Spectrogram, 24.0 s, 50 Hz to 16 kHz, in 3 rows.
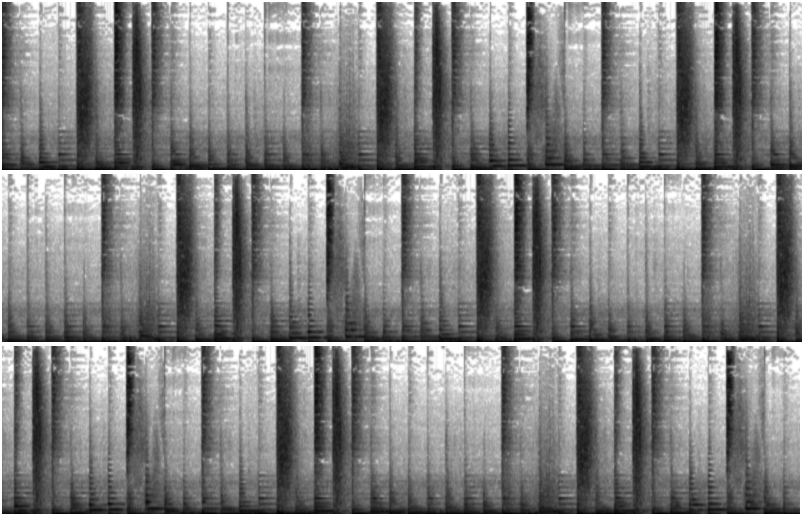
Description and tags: Dilemma - Music Loop
Dilemma is a 4 x 4 looping music piece that I came up with while working on a project. This piece uses original melody notes over a synth, piano notes that sustain the feel, and a deep & unobtrusive yet powerful pattern of beats that I have designed and programmed.
You can consider this as a 4 bar loop instead of 4x4 if you need to chop and make it loop further to suit it in as a longer piece, and the fading notes on each bar will fit appropriately.
Cheerz,
original, mysterious, dilemma, suspense, beats, electronic, drama, RAME, dramatic, movie, dark, 80bpm, loop, piano, synth, music, mQube, slow, cinematic, mystery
